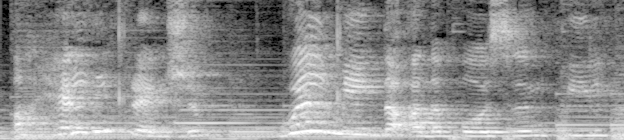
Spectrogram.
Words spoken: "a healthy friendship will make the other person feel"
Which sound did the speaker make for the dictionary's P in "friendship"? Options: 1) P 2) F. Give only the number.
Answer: 1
